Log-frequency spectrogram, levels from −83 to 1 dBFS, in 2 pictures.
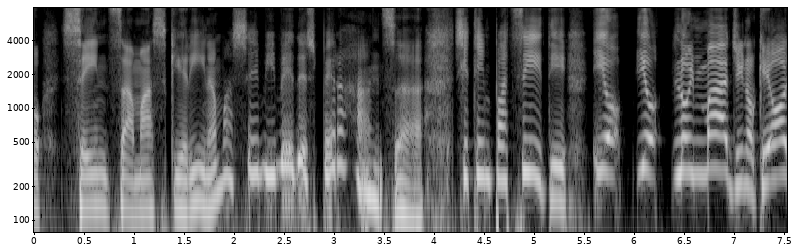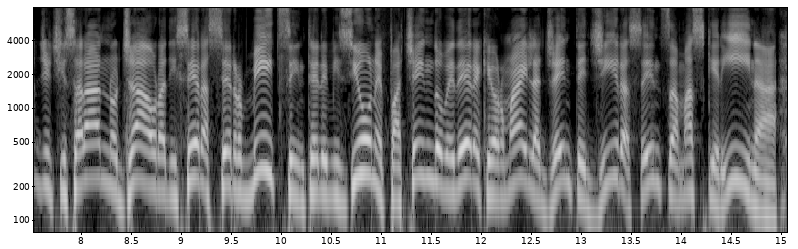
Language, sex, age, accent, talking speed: Italian, male, 50-69, native, 130 wpm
